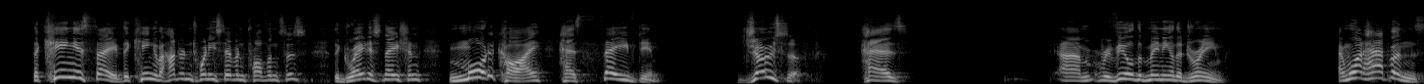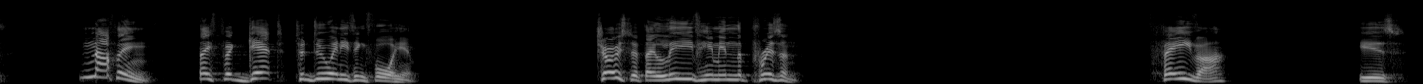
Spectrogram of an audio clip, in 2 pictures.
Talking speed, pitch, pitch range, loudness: 95 wpm, 230 Hz, 190-295 Hz, -30 LUFS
